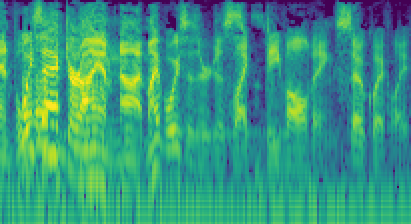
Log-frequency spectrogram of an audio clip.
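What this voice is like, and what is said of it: Usual voice. Nothing is said of it.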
